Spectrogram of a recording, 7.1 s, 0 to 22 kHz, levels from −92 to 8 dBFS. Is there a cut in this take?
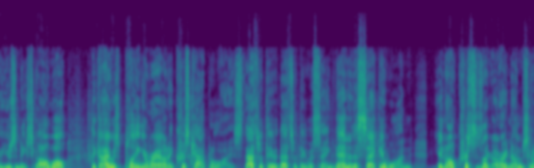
yes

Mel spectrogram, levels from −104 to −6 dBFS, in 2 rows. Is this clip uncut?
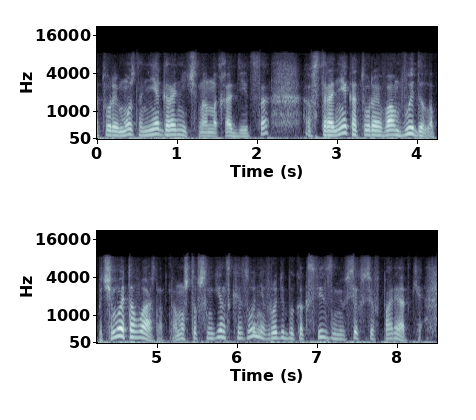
yes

